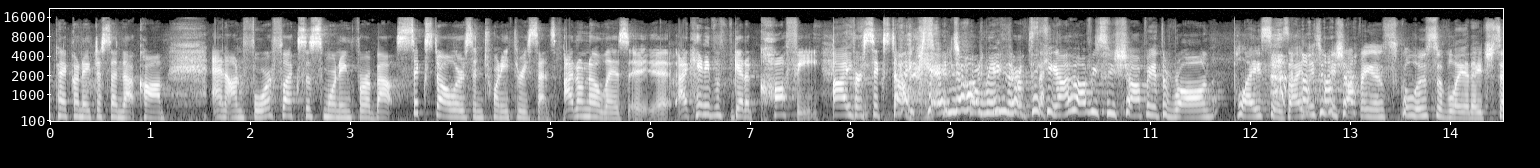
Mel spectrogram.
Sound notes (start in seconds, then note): 12.1 laughter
